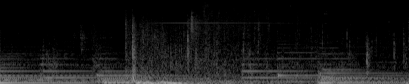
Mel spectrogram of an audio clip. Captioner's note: gentle music; gunshots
